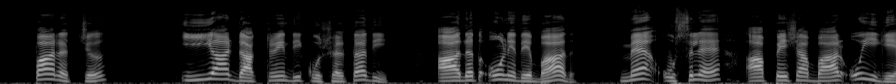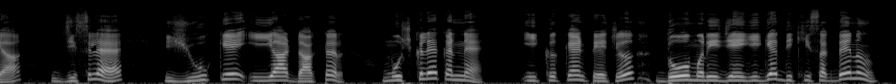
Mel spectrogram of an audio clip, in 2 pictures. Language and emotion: Dogri, disgusted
